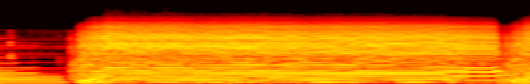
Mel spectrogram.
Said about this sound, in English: Another common type of distortion is clipping. This is when the signal gets boosted so much that the top of the waveform gets completely flattened.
